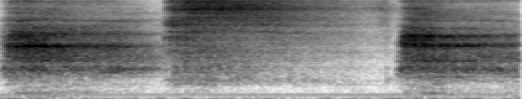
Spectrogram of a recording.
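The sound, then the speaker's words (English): A voice imitates a heavy, mechanical villain's breathing to go with a 'Luke, I am your father' impression of James Earl Jones: a rasping inhale, then a long hissing exhale, then another harsh inhale, loud with no speech. “I'll do the breathing.”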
